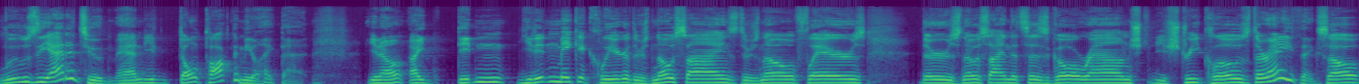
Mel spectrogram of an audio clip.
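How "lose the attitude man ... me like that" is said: ordinary delivery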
